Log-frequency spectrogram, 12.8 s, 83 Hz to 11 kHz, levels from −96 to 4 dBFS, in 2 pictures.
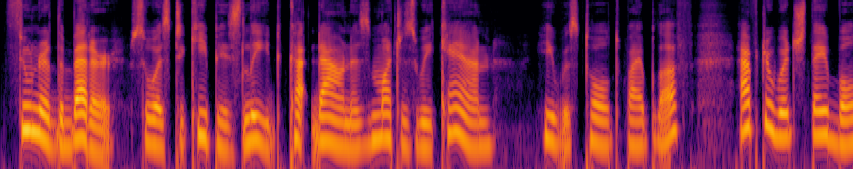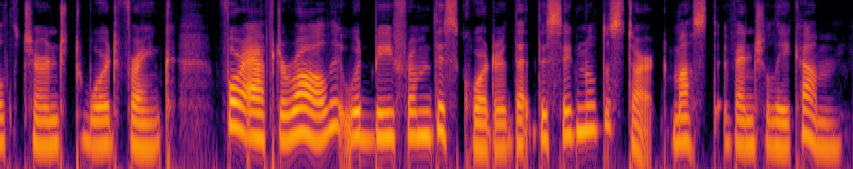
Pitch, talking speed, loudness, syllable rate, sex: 190 Hz, 215 wpm, -21 LUFS, 5.0 syllables/s, female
